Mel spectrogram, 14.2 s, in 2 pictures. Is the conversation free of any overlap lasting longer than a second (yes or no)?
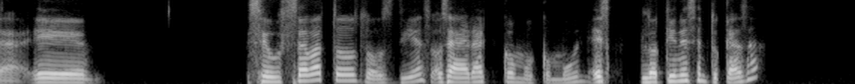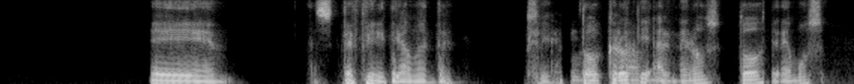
no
